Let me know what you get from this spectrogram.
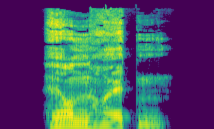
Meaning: dative plural of Hirnhaut
- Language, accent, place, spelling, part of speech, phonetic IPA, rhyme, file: German, Germany, Berlin, Hirnhäuten, noun, [ˈhɪʁnˌhɔɪ̯tn̩], -ɪʁnhɔɪ̯tn̩, De-Hirnhäuten.ogg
